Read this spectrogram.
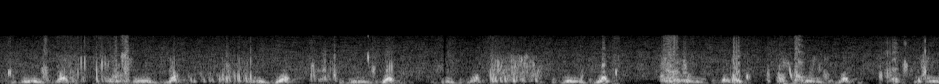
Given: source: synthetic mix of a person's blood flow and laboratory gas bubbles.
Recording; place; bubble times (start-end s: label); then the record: Doppler ultrasound of blood flow; precordium
0.05-0.15 s: bubbles
0.41-0.51 s: bubbles
0.57-0.89 s: bubbles
0.92-1.32 s: bubbles
1.69-1.78 s: bubbles
1.88-2.54 s: bubbles
3.08-3.38 s: bubbles
3.64-3.77 s: bubbles
3.88-3.96 s: bubbles
4.86-5.43 s: bubbles
5.79-5.85 s: bubbles
6.12-6.20 s: bubbles
6.58-6.95 s: bubbles
7.28-7.51 s: bubbles
7.66-7.71 s: bubbles
7.76-8.29 s: bubbles
8.78-9.09 s: bubbles
9.16-9.30 s: bubbles
From the record:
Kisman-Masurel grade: 242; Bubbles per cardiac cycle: several, 3 to 8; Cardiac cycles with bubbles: 100%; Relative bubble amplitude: moderate (0.250 to 0.450); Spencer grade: 3 (all of the cardiac periods contain showers or single bubble signals, but not dominating or overriding the cardiac motion signals); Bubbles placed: only in the low amplitude regions of the cardiac cycle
